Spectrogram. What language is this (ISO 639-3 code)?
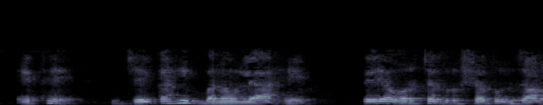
mar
